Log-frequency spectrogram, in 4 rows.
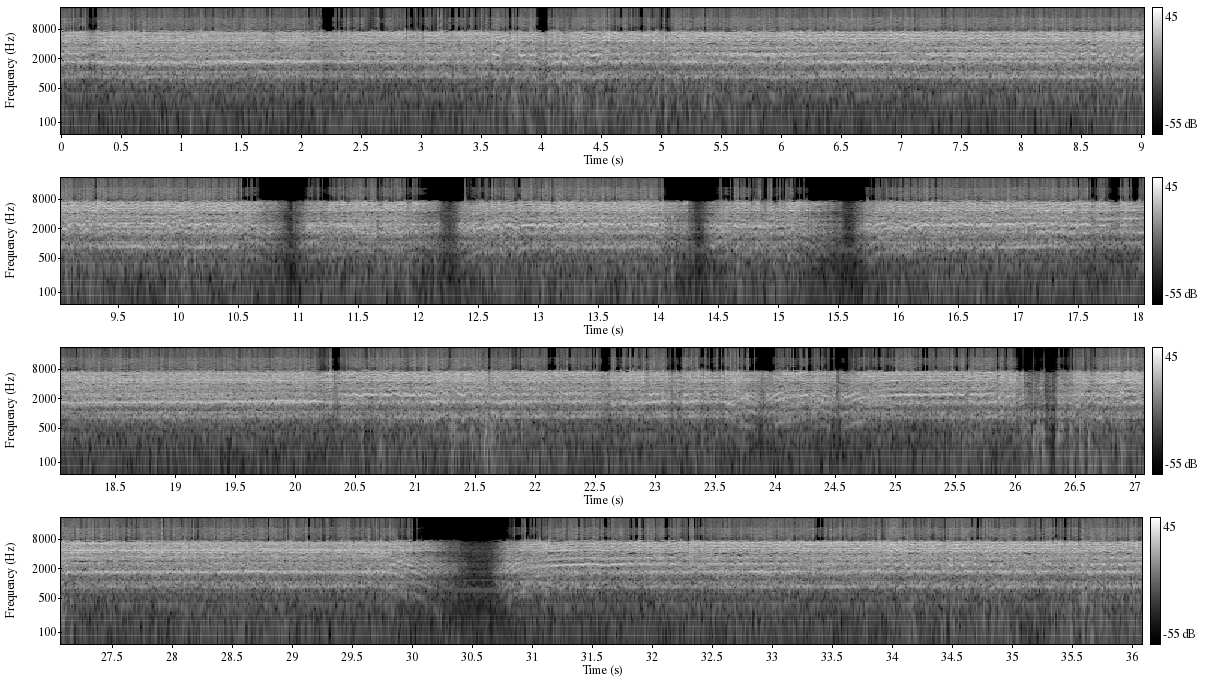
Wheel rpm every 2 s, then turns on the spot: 220, 230, 230, 220, 210, 140, 150, 100, 190, 210, 230, 220, 170, 160, 220, 120, 230, 240.
none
